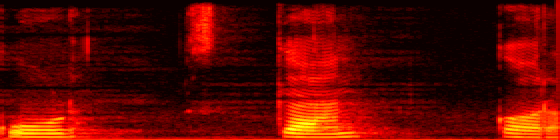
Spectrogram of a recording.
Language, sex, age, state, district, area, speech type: Odia, female, 45-60, Odisha, Nayagarh, rural, read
